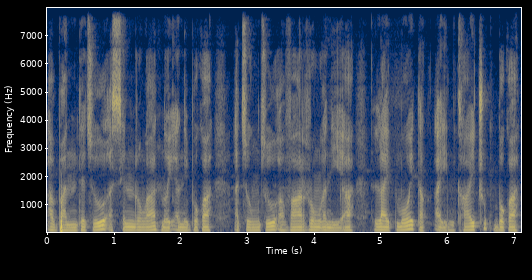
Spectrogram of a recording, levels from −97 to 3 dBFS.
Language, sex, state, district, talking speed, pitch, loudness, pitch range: Mizo, male, Mizoram, Aizawl, 245 wpm, 105 Hz, -23 LUFS, 100-110 Hz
